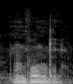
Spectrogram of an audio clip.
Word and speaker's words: Mvungi: Is it Mvungi or Mvungi? Mvungi. Mvungi. Yeah. So it's basically the same as Zimbabwe, Yeah. the syllables.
